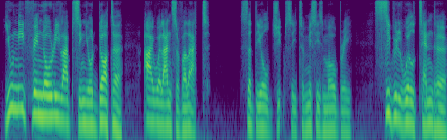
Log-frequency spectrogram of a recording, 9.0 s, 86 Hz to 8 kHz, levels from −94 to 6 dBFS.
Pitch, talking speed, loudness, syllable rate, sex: 140 Hz, 160 wpm, -20 LUFS, 4.2 syllables/s, male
